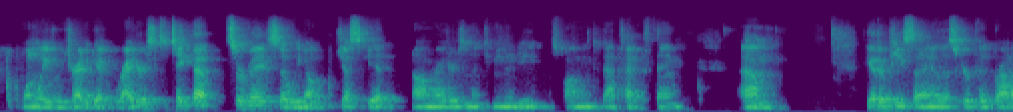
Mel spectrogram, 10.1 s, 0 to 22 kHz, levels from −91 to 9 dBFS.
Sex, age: male, 20-39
